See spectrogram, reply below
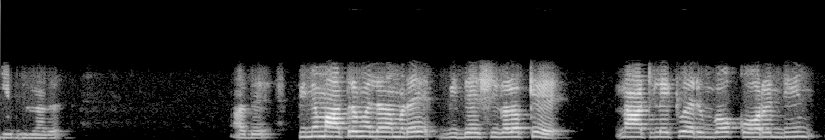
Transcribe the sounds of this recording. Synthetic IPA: ejiɾunːɐðɨ | ɐðɨ | pinːe̞maːt̪rɐmɐlːɐnɐmːuɽe̞ʋid̪e̞ːɕiɣɐɭo̞kːe̞ | naːʈːile̞ːkːɨʋɐɾumbo̞ːko̞ːrɐndijum

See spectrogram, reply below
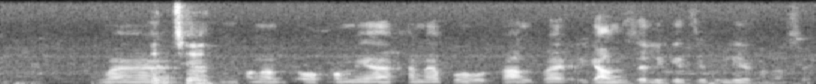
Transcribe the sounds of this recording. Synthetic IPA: amaasʰankʰɔnɔtɔxɔmijakʰanapoɦut̚balpajɡamzɛlikʰizibuliakʰɔnasɛ

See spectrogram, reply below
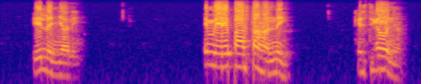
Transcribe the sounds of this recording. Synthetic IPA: eleɲane | emeɾepastaɦãe | kestikãoɲã

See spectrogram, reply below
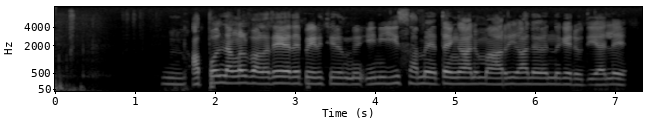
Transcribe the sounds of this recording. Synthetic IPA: ɐpːo̞ːɭnɐŋːɐɭʋɐɭɐɾe̞ːðepːeːɽit͡ɕːiɾunːuʔiniːsɐmɐjɐt̪ːe̞ŋːaːnumːaːriaːloe̞nːɨkɐɾud̪ijɐlːe̞

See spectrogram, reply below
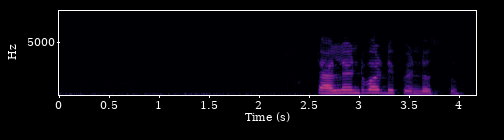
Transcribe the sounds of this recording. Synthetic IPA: ʈɛleɳʈʋəɾɖipeɳɖəst̪ũ

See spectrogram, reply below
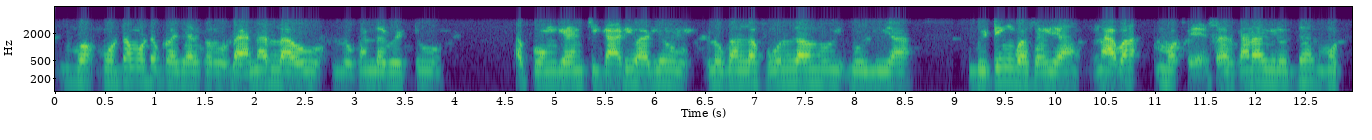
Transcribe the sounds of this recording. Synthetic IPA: ʋmoʈʰamoʈəpɾət͡ɕaɾkəɾobanəɾlaulokãnlabʱeʈu | poŋɡjant͡ɕiːɡaɽiːʋad͡zeulokãnlafonlaʋnbolːuja | biʈiŋɡbəs̬əʋjanabəɳmosəɾkaɾaʋiɾud̪ʱːamo

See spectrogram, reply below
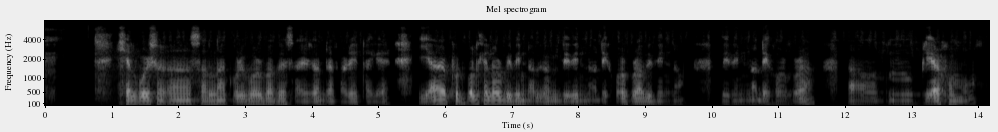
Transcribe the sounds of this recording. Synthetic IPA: kʰɛlpoɹissalɔnakoɹibɔɹbabɛsaɹizɔnbɛpʰaɹitʰakɛijaɹpʰutbɔlkʰɛlɔɹbibʱinːɔbibʱinːɔdexɔɹpɔɹabibʱinːɔ | bibʱinːɔdɛxɔɹpɔɹa | plejaɹxomu

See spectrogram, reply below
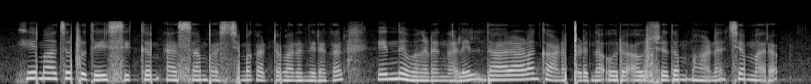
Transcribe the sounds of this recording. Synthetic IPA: himaːd͡ʑɐlprɐd̪eːɕikːɐmɐsɐmpɐɕt͡ɕimɐkɐʈːɐmɐɾɐnːilɐɣɐɭenːiʋɐŋiɽɐŋːɐɭild̪aːɾaːɭɐmkaːɳɐpːeɽunːɐ̰ʔo̞ɾṵʔɐwɕɐd̪ɐmaːɳɨt͡ɕemːɐ̰ɾɐ̰

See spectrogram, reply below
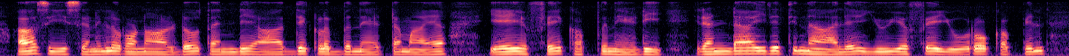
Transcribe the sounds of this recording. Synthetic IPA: aːsiːsɐɳilro̞ɳaːlɖo̞ːt̪ɐnde̞aːd̪jɐkɭɐbːɨne̞ːʈːɐmaːjɐe̞ːefekɐpːɨne̞ːɽiɾe̞ɳɖaːjiɾɐt̪ːinaːlɨjuefejuːrʔo̞ːkɐpːil

